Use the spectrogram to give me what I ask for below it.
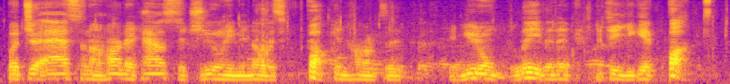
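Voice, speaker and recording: A man's voice: lowish voice, steady tone, a little fast. Distant-sounding sarcastic male game streamer. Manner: crude, sarcastic, heavy swearing. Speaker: let's play streamer. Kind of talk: casual game commentary and reading aloud.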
